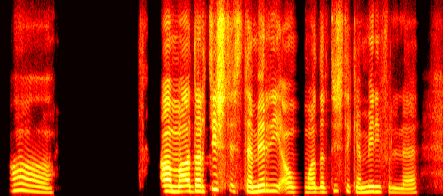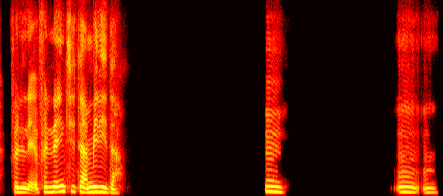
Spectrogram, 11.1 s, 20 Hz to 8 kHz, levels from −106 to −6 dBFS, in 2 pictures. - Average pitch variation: Yes, average, 3.3 semitones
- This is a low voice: No, high, 205 Hz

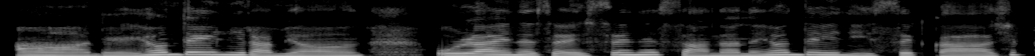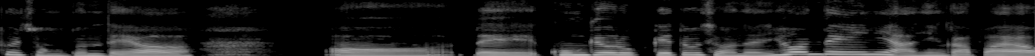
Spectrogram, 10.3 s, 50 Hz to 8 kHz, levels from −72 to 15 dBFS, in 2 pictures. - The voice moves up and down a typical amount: No, wide, 6.3 semitones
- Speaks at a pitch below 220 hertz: No, high, 225 Hz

